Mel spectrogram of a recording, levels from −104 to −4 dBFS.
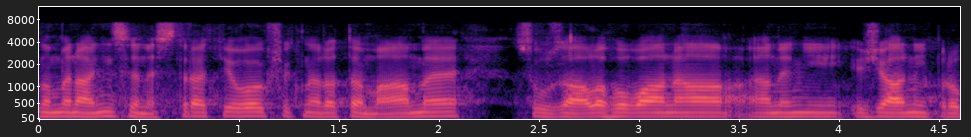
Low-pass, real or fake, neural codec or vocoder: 7.2 kHz; fake; codec, 16 kHz, 4.8 kbps, FACodec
